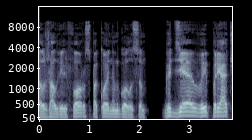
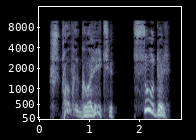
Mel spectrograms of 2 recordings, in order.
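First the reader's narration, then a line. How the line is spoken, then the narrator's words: Distressed woman exclaiming. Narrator (Russian): воскликнула госпожа де Вильфор, ломая руки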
